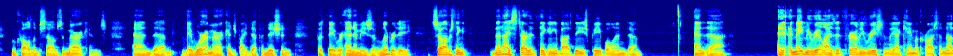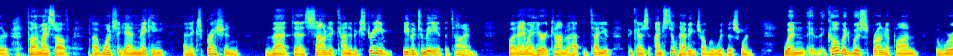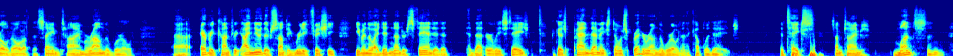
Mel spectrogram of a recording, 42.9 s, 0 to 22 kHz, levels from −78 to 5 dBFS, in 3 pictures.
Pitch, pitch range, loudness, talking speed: 100 Hz, 85-120 Hz, -19 LUFS, 185 wpm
